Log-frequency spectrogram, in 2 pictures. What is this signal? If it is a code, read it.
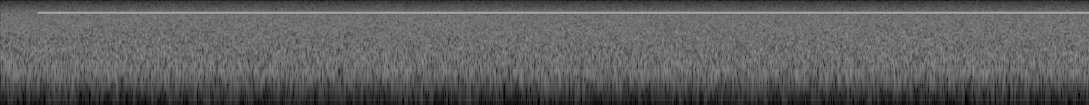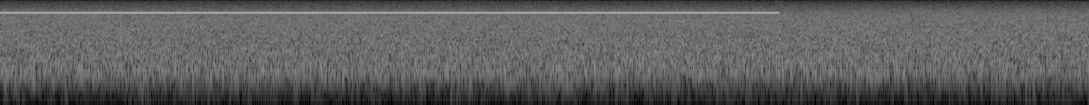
A steady tone, with phone line noise. There is no code.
